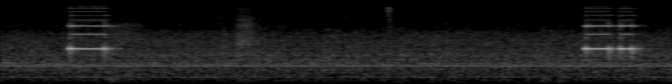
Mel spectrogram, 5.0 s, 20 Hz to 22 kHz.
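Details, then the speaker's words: Live meter continuity test across motor leads on a model 3733: short high beeps confirm an open thermal fuse as the culprit; owner then bypasses the fuse for testing, proper fix being a replacement thermal fuse. "yep so that's our culprit it's a thermal fuse just as I thought"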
